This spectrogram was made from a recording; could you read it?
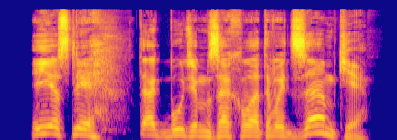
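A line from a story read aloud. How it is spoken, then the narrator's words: Grumbling. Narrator (Russian): проворчал Гунтер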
